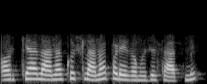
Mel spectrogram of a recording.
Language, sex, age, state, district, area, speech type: Hindi, female, 45-60, Madhya Pradesh, Jabalpur, urban, conversation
